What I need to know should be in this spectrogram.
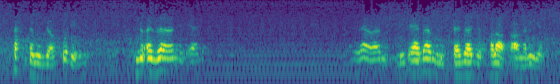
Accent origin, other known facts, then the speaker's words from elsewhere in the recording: Syria; عندنا في الشام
